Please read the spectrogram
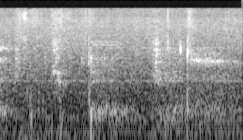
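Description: Faint handling noise from crocheting: a low bump near the start, then a few light clicks and soft rustling as yarn and fabric are handled.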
